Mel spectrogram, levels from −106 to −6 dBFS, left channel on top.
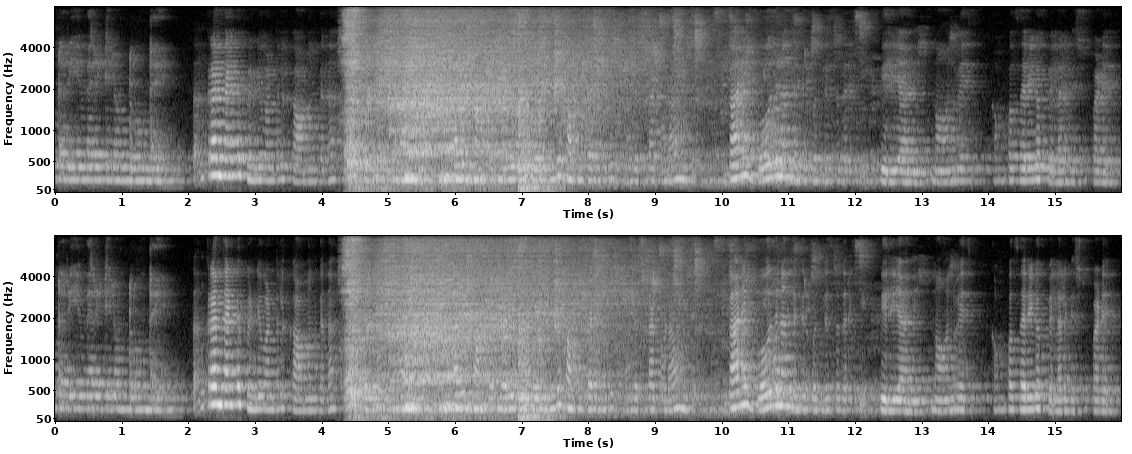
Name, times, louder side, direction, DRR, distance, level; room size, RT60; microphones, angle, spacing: voice 1, 0.0-1.7 5.1-5.7 10.7-11.3, left 1 dB, 30° right, -4 dB, 2.4 m, -37 dB
voice 2, 2.1-5.5 6.0-9.5 10.1-13.7 14.1-15.8, right 2 dB, 65° right, 3 dB, 0.7 m, -33 dB
sound 1, 4.3-12.3 13.1-13.2, equal, 5° right, 2.8 m, -29 dB
11.5 x 10.0 x 2.8 m, 1.4 s
head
